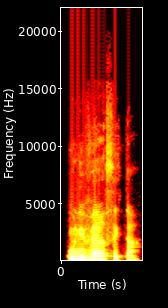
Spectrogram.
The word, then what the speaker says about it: אוניברסיטה: However, many foreign words in Hebrew have been modified to have different stress patterns. They may even use different sounds altogether.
